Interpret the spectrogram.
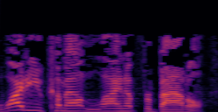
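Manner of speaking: read as a shout. Retold or imitated. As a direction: call the line out across the ranks. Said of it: "he shouted to the ranks of Israel".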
